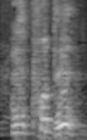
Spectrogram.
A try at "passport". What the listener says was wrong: 아, 포드 아니죠? 패스포트고.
